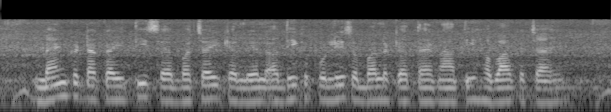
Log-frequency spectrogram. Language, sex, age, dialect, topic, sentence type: Maithili, male, 25-30, Southern/Standard, banking, statement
